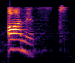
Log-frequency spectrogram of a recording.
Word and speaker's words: honest: ser observadas porque justamente são casos em que o H está ali, mas não é dito. Que palavras são essas? O, honor e honest. Não disse o H em nenhuma delas, certo?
